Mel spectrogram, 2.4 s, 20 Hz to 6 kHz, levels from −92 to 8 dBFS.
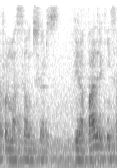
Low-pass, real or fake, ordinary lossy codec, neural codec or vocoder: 5.4 kHz; real; none; none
